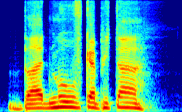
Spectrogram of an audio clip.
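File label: French male, voice; Pirates Of The Caribbean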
